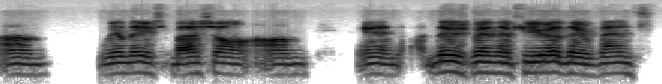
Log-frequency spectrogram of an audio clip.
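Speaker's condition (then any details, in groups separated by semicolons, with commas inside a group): ALS; uses pre-recorded voice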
